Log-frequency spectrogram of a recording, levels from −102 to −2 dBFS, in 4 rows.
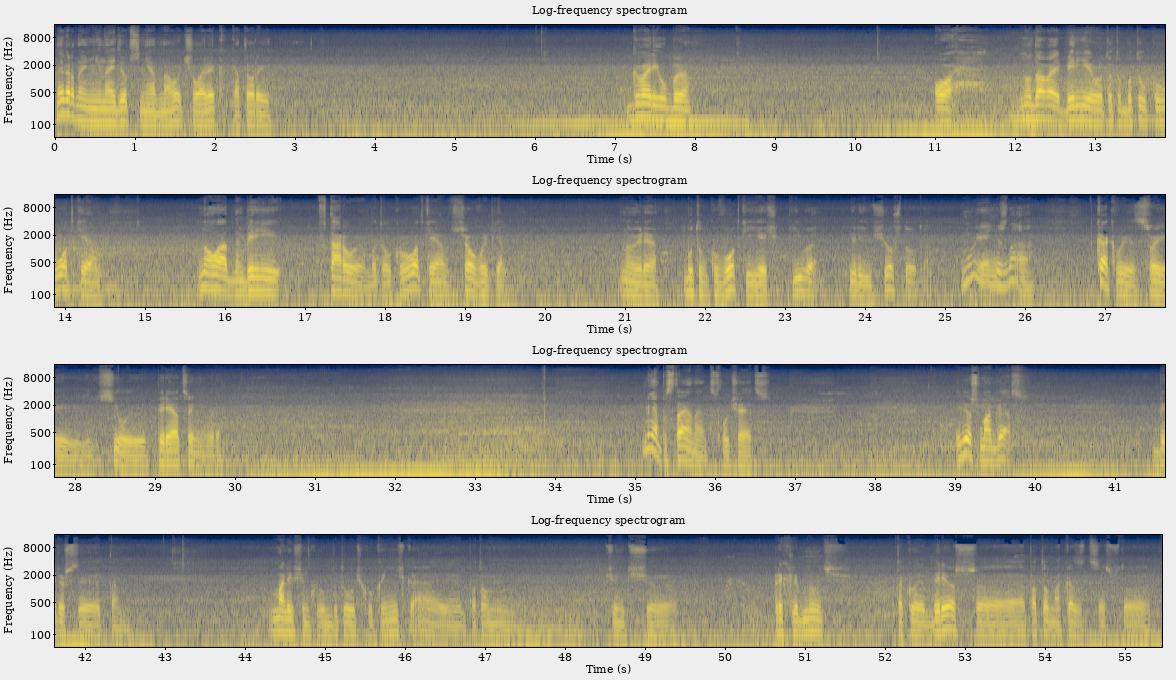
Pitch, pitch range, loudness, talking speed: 90 Hz, 75-105 Hz, -20 LUFS, 75 wpm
